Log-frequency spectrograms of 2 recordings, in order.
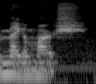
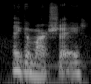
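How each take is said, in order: First: The last word sounds like English marsh. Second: The last word has a French-style pronunciation. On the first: The speaker calls it wrong. "I've been saying that wrong" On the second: The speaker calls it right. "I didn't even notice the accent"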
